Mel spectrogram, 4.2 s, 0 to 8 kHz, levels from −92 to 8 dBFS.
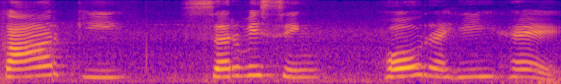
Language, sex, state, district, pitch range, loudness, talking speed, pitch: Hindi, female, Madhya Pradesh, Dhar, 260-295 Hz, -17 LUFS, 85 wpm, 275 Hz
